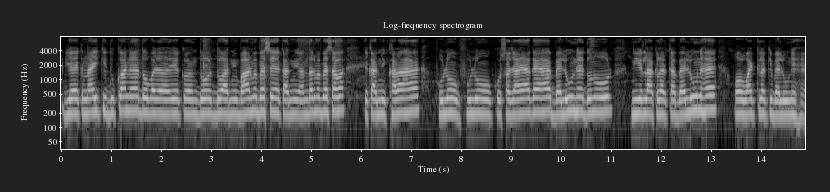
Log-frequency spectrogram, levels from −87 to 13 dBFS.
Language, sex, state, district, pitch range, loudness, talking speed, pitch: Maithili, male, Bihar, Supaul, 195-215 Hz, -20 LUFS, 185 wpm, 200 Hz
